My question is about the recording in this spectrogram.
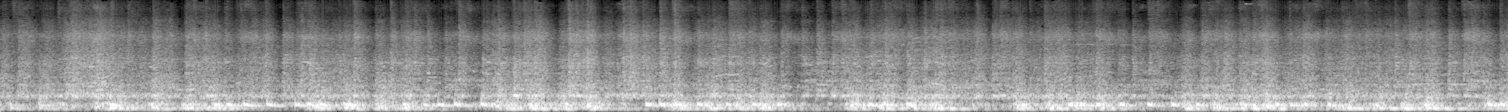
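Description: A Sambalpuri dulduli folk band drumming fast and continuously, with deep drum strokes, with a brief lull about eight seconds in.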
